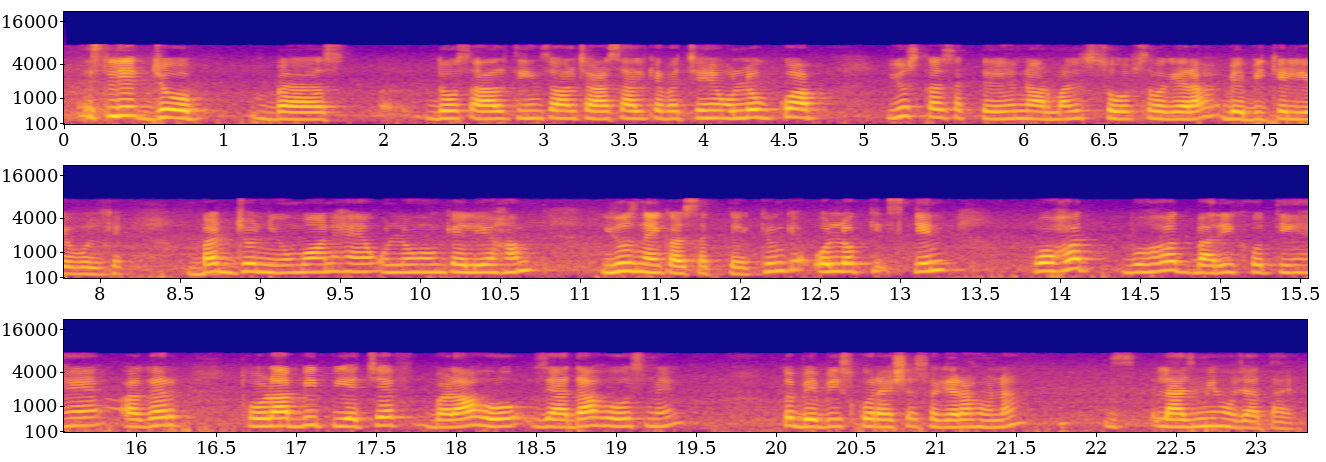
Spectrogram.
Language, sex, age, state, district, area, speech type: Urdu, female, 18-30, Telangana, Hyderabad, urban, spontaneous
